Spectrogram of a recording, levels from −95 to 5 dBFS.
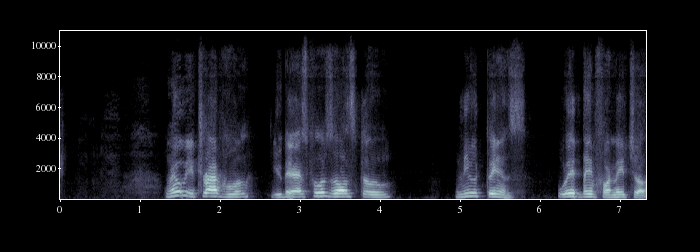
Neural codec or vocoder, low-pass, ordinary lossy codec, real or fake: codec, 24 kHz, 1.5 kbps, HILCodec; 9.9 kHz; Opus, 24 kbps; fake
